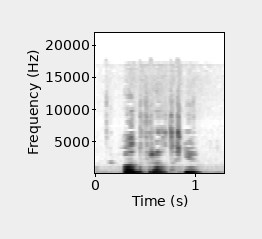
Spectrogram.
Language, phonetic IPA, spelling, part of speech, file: Polish, [ɔdˈvrɔtʲɲɛ], odwrotnie, adverb, LL-Q809 (pol)-odwrotnie.wav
